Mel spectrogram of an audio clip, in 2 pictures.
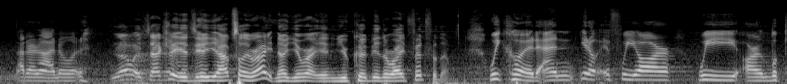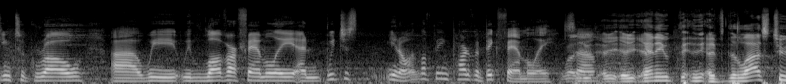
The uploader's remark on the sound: at the Embark Immersion conference at the NIZUC Resort and Spa in Cancun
